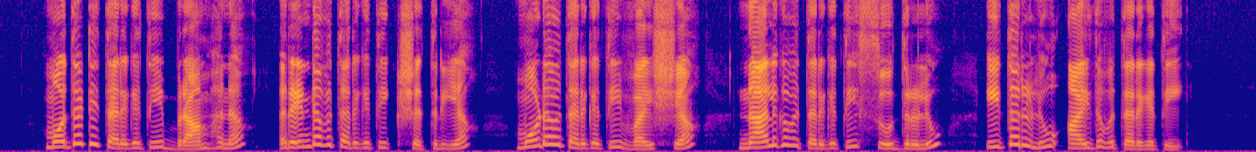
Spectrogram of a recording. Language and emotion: Telugu, neutral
